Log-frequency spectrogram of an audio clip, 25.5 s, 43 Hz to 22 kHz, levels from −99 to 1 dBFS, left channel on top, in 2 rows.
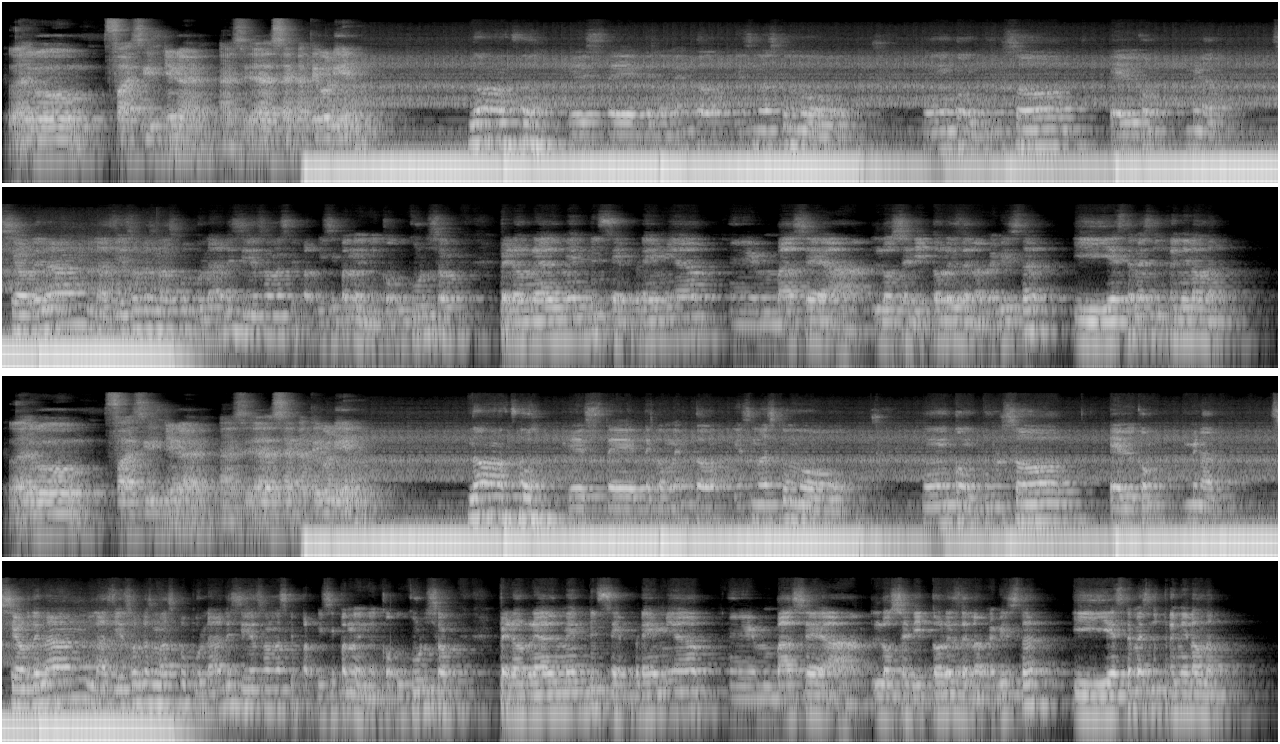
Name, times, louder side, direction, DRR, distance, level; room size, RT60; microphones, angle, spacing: voice 1, 0.1-3.7, equal, 80° left, -4 dB, 0.8 m, -26 dB
sound 1, 3.0-14.5, left 1 dB, 25° left, 0.4 m, -21 dB
voice 2, 4.6-8.4 8.7-8.8 9.2-10.7 11.1-12.2 12.7-17.3 17.7-19.8 20.0-23.2 23.5-24.9, right 2 dB, 50° right, 3 dB, 0.3 m, -27 dB
2.7 x 2.0 x 2.2 m, 0.89 s
head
